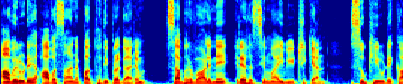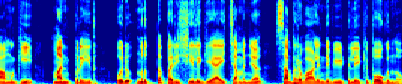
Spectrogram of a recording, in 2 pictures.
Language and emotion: Malayalam, neutral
